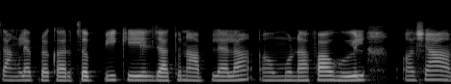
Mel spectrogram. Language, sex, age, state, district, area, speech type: Marathi, female, 18-30, Maharashtra, Buldhana, rural, spontaneous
